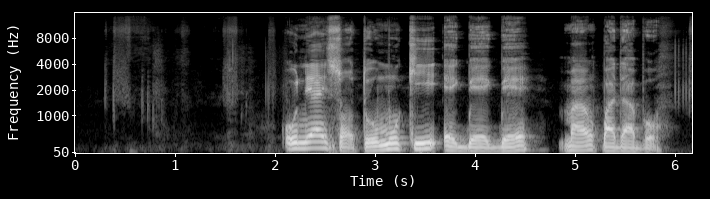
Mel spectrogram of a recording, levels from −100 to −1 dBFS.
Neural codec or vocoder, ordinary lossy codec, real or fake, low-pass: none; none; real; 14.4 kHz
